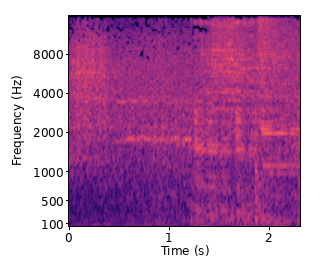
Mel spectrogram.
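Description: A horse neighs, a loud, shrill whinny rising out of steady background noise in the second half.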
